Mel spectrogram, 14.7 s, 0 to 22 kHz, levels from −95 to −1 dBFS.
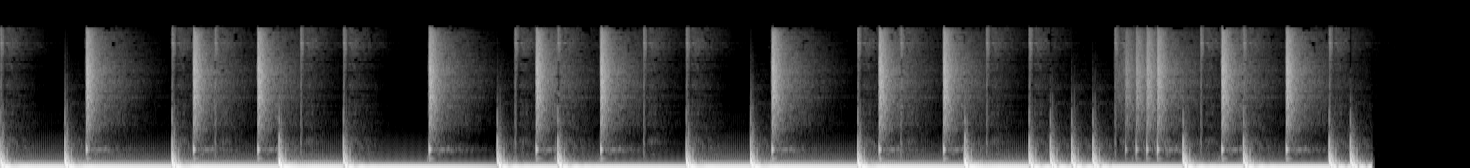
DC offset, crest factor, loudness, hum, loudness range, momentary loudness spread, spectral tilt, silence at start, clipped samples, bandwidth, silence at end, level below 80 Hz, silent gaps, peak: under 0.1%; 12 dB; -16 LUFS; none; 2 LU; 5 LU; -5 dB/octave; 0 s; under 0.1%; 11 kHz; 1 s; -12 dBFS; none; 0 dBFS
